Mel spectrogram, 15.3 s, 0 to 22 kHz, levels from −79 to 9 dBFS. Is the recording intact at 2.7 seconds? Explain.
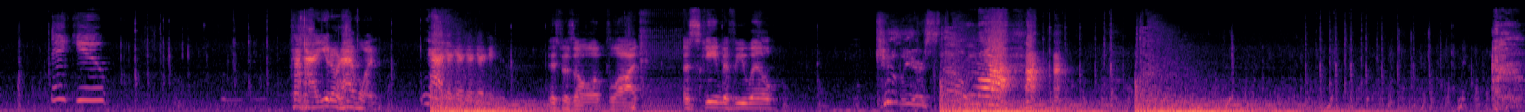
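No. At 2.7 seconds the audio sits inside a section at the wrong speed, running from the start to 5.04 s. The likely cause is that this stretch was played back against the wrong clock, so it runs 1.23 times faster than recorded. Because speed and pitch move together, everything here sounds hurried and raised by roughly four semitones, then drops back to its true pitch and pace once the section ends.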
